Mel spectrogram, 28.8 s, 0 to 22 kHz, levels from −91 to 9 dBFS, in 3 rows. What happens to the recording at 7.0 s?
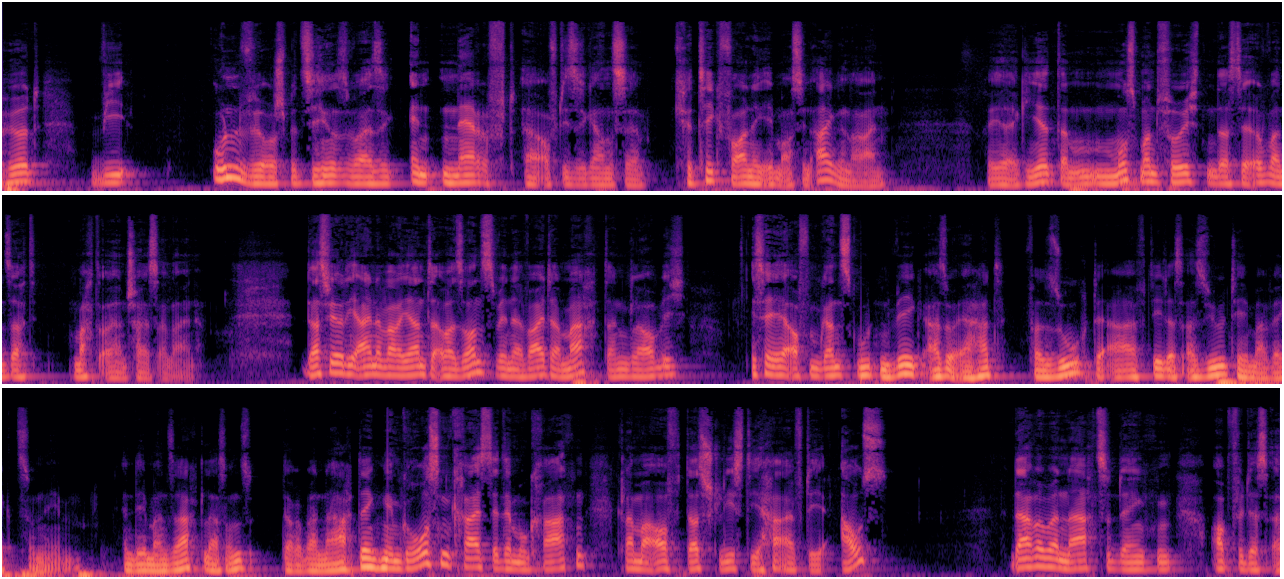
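Nothing goes wrong at 7.0 s; the audio runs on intact through that moment with no dropout, click or distortion.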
